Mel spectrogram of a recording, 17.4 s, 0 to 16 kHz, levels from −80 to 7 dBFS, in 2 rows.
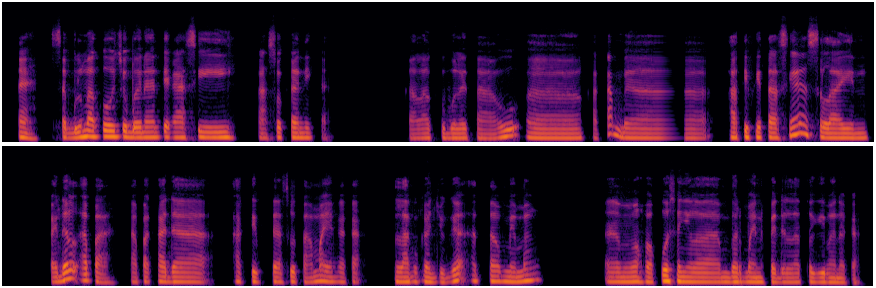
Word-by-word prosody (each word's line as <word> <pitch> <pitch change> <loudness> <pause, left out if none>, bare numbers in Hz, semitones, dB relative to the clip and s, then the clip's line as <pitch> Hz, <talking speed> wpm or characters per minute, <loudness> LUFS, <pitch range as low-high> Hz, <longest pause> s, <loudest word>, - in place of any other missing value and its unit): Eh, 130 -6 +2 0.2
sebelum 130 +3 +3
aku 150 0 +6
coba 135 -3 +4
nanti 135 +1 +2
kasih 130 0 +1 0.2
masukan 125 +2 -1
nih, 125 - -2
Kak, - - -16 0.7
kalau 115 +1 -7
aku 120 - -11
boleh 120 0 0
tahu, 120 - -1
eee, 120 -2 0
Kakak, 225 - -8 0.2
eee, 120 -1 -4 0.3
aktivitasnya 130 - +2
selain 120 - +2 0.5
padel 180 +12 +4
apa? 125 -10 -2 0.2
Apakah 125 +1 -2
ada 125 -1 +2 0.5
aktivitas 125 -1 -3
utama 130 +2 0
yang 125 - -4
Kakak - - -8 0.3
lakukan 125 -1 +1
juga? 120 +8 0
Atau 140 -1 -1
memang, 130 +5 +1 0.6
eee, 125 0 -1
memang 125 0 +2
fokus 135 +4 +4
hanya 120 -2 +2
bermain 120 0 +2
padel 115 0 -2
atau 115 +1 -6
gimana 115 -2 0
Kak? - - -9
125 Hz, 135 wpm, -26 LUFS, 120-130 Hz, 0.7 s, aku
